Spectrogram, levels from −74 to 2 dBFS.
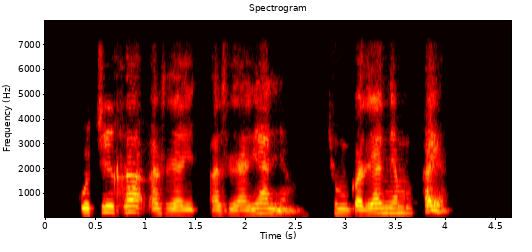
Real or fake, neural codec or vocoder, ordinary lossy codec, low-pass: fake; codec, 32 kHz, 1.9 kbps, SNAC; AAC, 48 kbps; 7.2 kHz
